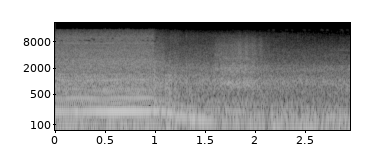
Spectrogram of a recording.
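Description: A game car engine winds down as the car slows.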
